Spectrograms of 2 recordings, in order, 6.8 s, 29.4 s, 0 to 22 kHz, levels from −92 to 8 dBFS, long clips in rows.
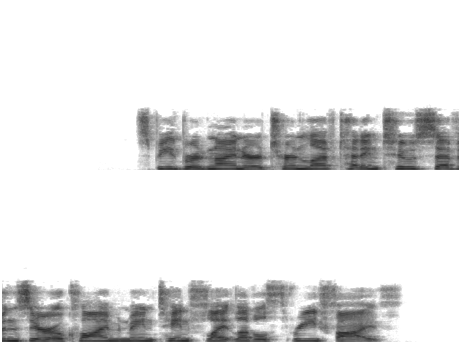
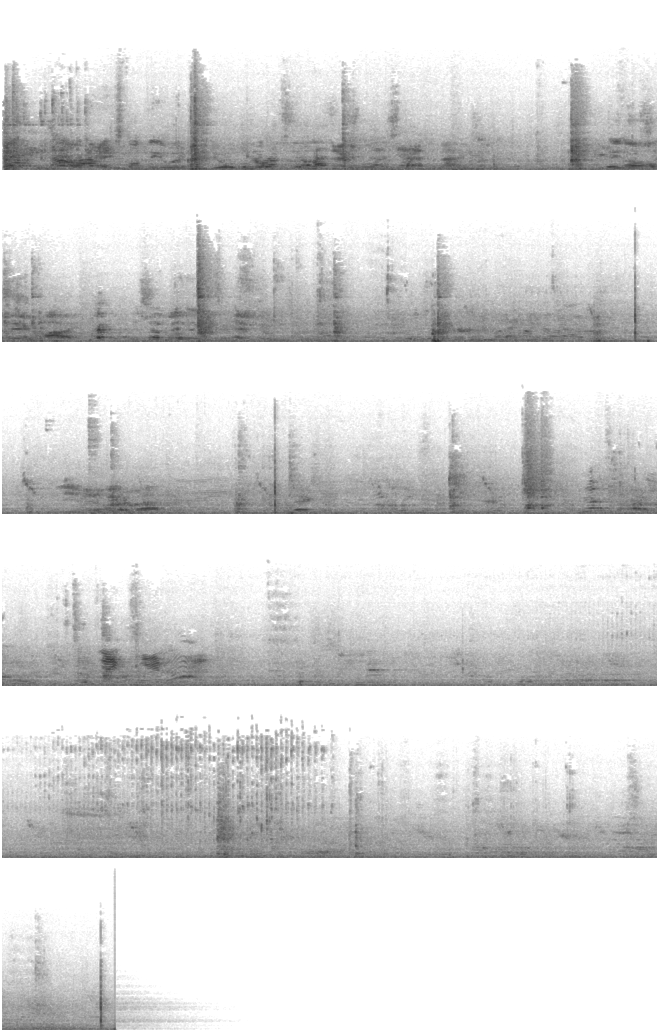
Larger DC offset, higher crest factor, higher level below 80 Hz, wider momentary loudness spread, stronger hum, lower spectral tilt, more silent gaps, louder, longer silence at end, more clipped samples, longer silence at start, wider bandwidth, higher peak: neither; second, 14 dB vs 28 dB; about the same, -58 dBFS vs -60 dBFS; second, 7 LU vs 16 LU; neither; about the same, -3 dB/octave vs -3 dB/octave; neither; first, -14 LUFS vs -26 LUFS; second, 0.6 s vs 4 s; neither; first, 1.05 s vs 0 s; second, 8.4 kHz vs 16.5 kHz; about the same, -2 dBFS vs 0 dBFS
